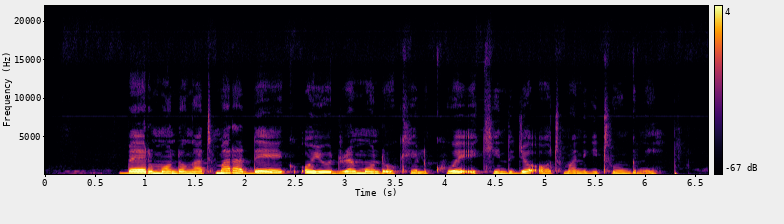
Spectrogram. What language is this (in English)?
Luo (Kenya and Tanzania)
